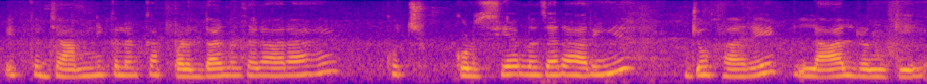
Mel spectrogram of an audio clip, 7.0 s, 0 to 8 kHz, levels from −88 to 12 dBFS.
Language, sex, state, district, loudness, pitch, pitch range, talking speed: Hindi, female, Haryana, Jhajjar, -16 LUFS, 225 Hz, 205-245 Hz, 180 wpm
